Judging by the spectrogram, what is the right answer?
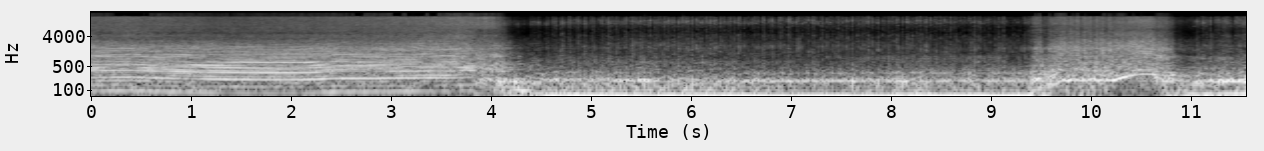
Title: Ralph stubborn misfire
